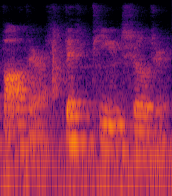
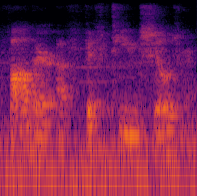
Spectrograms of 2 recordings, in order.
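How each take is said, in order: First: It is said at a faster pace. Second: It is said at a slower pace.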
